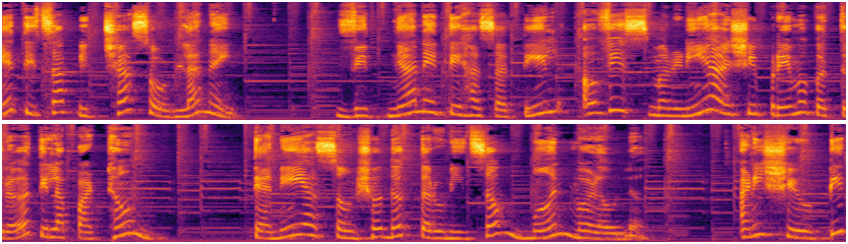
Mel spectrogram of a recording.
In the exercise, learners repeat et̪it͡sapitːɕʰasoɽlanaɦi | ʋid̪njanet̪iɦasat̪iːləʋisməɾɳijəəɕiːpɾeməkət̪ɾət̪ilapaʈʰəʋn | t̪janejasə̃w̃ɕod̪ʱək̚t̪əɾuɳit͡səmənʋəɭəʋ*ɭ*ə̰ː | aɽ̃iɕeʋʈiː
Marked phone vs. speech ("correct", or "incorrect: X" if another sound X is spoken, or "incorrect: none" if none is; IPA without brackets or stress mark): incorrect: l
